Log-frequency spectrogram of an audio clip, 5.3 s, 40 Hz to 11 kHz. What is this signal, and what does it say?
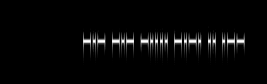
Morse code, heard as a keyed tone, about 25 wpm, 700 Hz. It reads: KK6CIW
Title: USA Call Signs - 6 Characters - Repeated 2x - 25wpm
